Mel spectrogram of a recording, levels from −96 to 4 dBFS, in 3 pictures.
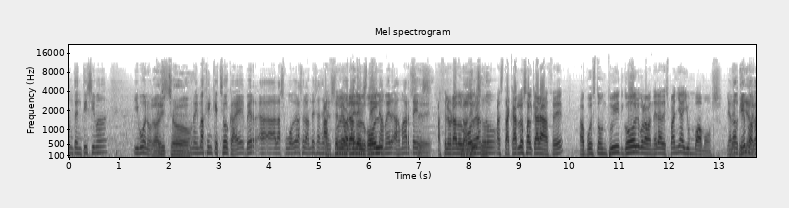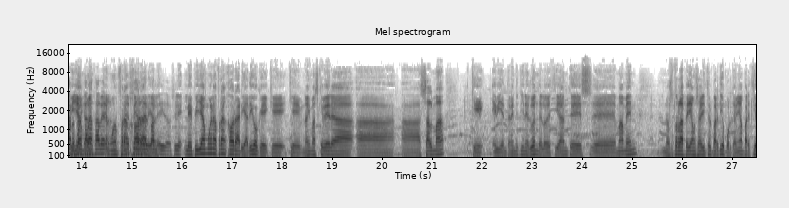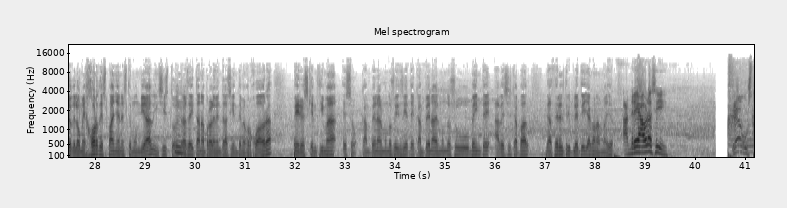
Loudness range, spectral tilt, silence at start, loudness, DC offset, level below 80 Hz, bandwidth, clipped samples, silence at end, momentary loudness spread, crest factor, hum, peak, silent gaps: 8 LU; -5.5 dB/octave; 0 s; -22 LUFS; under 0.1%; -50 dBFS; 13 kHz; under 0.1%; 0 s; 13 LU; 16 dB; none; -4 dBFS; 40.42-40.63 s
